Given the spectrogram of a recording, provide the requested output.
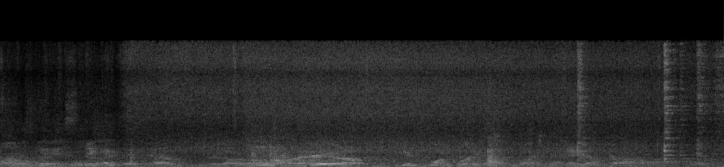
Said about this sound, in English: He's frying something. Yeah, he's trying to make something here.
